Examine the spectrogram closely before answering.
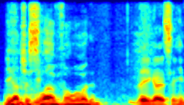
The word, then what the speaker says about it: Vyacheslav Volodin: the Russian State Duma, Vyacheslav Volodin. Have I pronounced that right? Not quite, but it doesn't matter. Okay. Vyacheslav Volodin.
